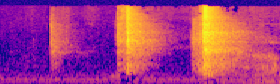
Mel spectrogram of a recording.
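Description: Three sharp shotgun blasts: a faint first crack, then two loud, booming reports with short decaying tails, spaced under a second apart. No voices.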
